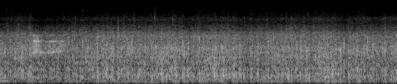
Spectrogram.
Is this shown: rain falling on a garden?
yes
